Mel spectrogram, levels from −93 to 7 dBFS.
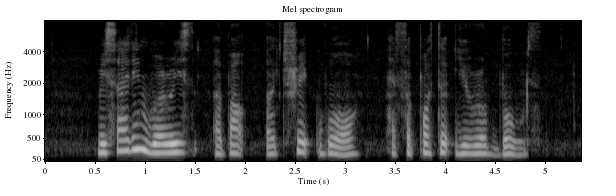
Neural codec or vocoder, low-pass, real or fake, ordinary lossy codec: codec, 16 kHz, 16 kbps, FreqCodec, smaller model; none; fake; none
